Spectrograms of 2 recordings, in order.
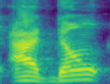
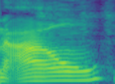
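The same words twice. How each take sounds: First: Said in the usual way. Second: "I don't" said quickly as "ion"; "I don't" with the d and t dropped; slurred "I don't". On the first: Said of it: "When I say". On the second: Shown as a demonstration. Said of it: "So if I'm saying".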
